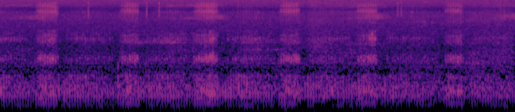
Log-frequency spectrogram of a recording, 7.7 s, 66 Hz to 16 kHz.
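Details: Domestic cat Bubba purring contentedly, Lakewood, Ohio, 2013; deep continuous rumble with brighter breath pulses recurring about every 1.2 seconds, otherwise quiet room.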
